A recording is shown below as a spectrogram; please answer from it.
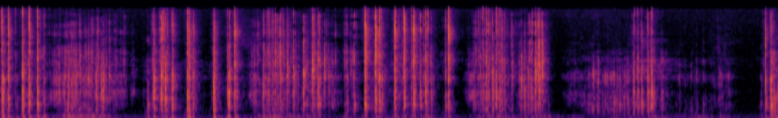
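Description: Fingertips and nails scratch and strum the plastic bristles of a white plastic paddle hairbrush. Quick bursts of sharp, bright, crackly clicks and rasps alternate with softer stretches of dry scraping.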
